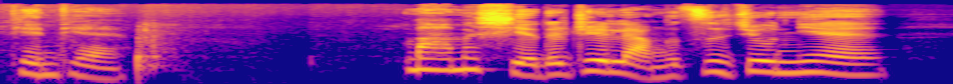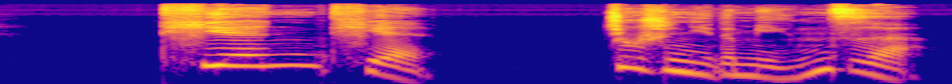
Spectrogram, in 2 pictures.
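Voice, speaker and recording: A woman's voice: mid-range voice, big pitch swings, takes it slowly, warm tone, no echo, studio quality. An actress playing a devoted, long-suffering middle-aged mother in a radio drama, with a tender, emotive, pleading delivery. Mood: patient coaxing.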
